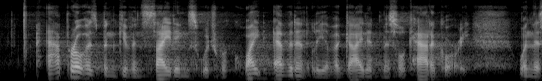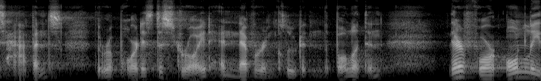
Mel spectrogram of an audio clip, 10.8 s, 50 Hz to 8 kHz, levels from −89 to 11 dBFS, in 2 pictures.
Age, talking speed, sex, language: 40-59, 160 wpm, male, English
